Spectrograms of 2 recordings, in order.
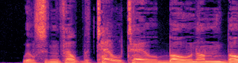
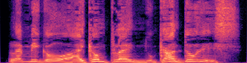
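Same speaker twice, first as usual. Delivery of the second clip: put-on higher, panicked spluttering in an Eastern European accent; higher, frantic spluttering shopkeeper; 10 semitones higher than usual. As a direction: splutter in protest while being lifted off the ground. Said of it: "spluttered the man".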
